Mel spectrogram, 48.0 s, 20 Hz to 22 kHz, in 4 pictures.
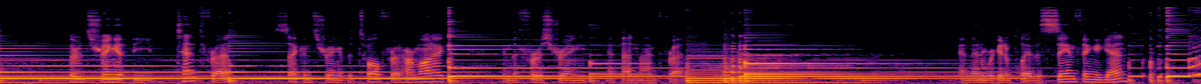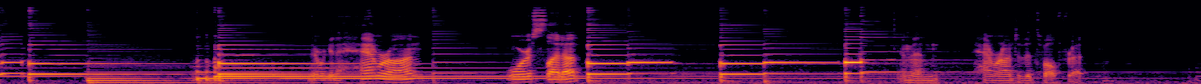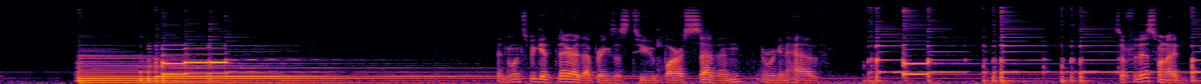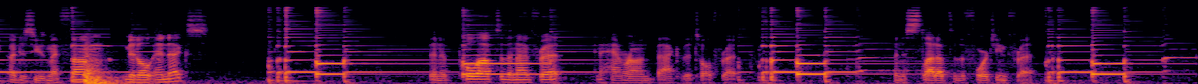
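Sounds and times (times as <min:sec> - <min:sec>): fingerpicked acoustic guitar: 0:00.0 - 0:48.0
acoustic guitar plucked note: 0:24.8 - 0:38.0.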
